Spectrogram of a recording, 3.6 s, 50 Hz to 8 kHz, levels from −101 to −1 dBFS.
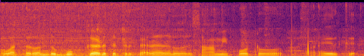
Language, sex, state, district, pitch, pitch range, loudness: Tamil, male, Tamil Nadu, Namakkal, 110 Hz, 110-125 Hz, -18 LUFS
